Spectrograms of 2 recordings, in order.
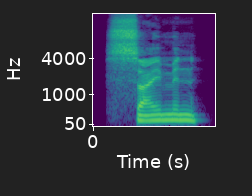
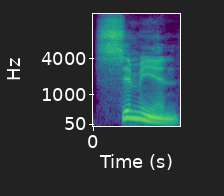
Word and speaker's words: Simeon: Simon, is that how you say it? Is it Simon Woodard? Cornerback. Simeon. There we go.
